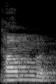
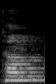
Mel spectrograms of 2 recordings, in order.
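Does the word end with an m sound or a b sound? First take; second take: b sound; m sound. First: The word ends with an audible b. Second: The word ends on an m sound. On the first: The speaker calls it wrong. "ये सब कुछ भी नहीं होता है" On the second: The speaker calls it right. "Silent होता है"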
